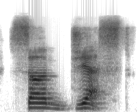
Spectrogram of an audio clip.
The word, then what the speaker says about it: suggest: one's tricky so remember the first g is hard sug that was right but the second g is that soft ja it's pronounced like jaw john suggest okay all right let's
